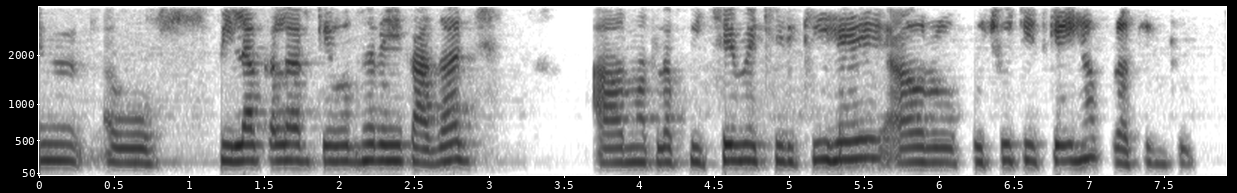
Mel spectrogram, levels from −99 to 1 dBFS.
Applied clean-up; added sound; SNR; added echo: none; none; none; none.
